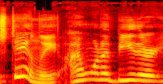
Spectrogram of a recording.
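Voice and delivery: high-pitched, frustrated appeal; insistent pleading. Retold or imitated. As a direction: press your case in a retold argument. Acted quarrel, pleading to leave.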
